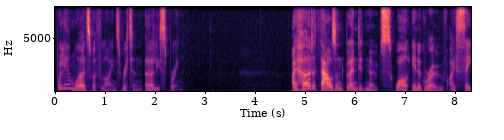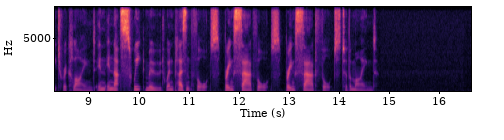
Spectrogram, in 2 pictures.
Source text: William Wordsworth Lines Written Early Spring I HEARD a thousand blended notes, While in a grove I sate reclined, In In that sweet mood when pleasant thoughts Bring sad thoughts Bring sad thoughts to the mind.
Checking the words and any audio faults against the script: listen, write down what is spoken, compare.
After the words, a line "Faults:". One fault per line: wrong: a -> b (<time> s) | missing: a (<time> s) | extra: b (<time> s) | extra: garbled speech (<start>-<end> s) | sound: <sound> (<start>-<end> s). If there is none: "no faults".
William Wordsworth Lines Written Early Spring I HEARD a thousand blended notes, While in a grove I sate reclined, In In that sweet mood when pleasant thoughts Bring sad thoughts Bring sad thoughts to the mind.
Faults:
no faults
